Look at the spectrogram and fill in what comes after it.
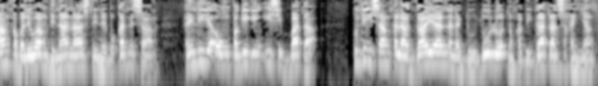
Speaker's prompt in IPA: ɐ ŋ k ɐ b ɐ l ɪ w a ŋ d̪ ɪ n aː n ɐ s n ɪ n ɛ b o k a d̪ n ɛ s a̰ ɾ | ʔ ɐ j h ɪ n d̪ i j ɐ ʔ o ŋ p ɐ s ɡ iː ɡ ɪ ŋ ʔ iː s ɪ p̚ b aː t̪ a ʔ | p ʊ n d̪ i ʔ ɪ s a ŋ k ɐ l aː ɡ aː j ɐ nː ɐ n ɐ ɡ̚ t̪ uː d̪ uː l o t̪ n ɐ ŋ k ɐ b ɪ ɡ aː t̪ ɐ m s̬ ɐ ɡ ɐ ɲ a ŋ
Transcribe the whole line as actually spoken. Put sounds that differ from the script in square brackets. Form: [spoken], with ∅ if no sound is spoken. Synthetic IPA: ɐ ŋ k ɐ b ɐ l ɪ w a ŋ d̪ ɪ n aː n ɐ s n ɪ n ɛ b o k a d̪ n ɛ s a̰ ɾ | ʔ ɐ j h ɪ n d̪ i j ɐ ʔ o ŋ p ɐ [∅] ɡ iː ɡ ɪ ŋ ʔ iː s ɪ p̚ b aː t̪ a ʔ | [k] ʊ n d̪ i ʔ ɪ s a ŋ k ɐ l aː ɡ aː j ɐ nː ɐ n ɐ ɡ̚ [d̪] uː d̪ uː l o t̪ n ɐ ŋ k ɐ b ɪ ɡ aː t̪ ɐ [n] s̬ ɐ [k] ɐ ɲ a ŋ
